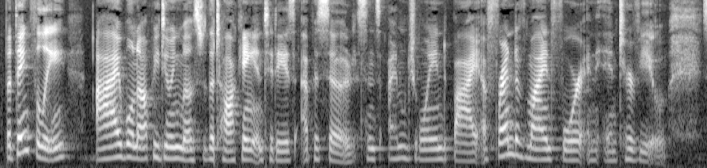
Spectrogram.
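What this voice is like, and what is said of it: Congested, stuffy-nosed voice. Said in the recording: “I'm just a little bit congested here, as you might hear in my voice. ... got hit with just a nasty cold, and so it's taking my voice a little bit of time to come back to normal.”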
